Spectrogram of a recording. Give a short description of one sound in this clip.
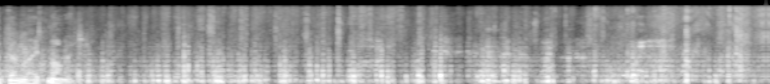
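A man runs through dry grass with crunching footsteps.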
